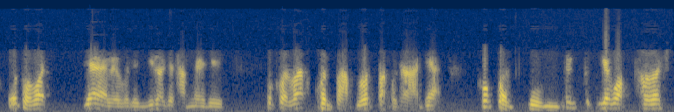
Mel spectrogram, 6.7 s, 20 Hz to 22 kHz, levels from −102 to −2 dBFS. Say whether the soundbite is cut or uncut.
uncut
